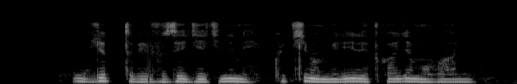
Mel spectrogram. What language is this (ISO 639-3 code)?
kin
